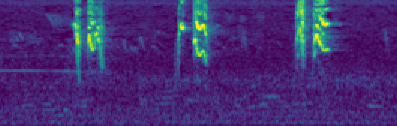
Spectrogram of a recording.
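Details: Long-tailed shrike, a 'pastol' type bird in full voice, recorded as a lure to provoke other birds: three short, harsh, broadband rasping bursts, each a quick double note, spaced about seven tenths of a second apart, over low background hiss.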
